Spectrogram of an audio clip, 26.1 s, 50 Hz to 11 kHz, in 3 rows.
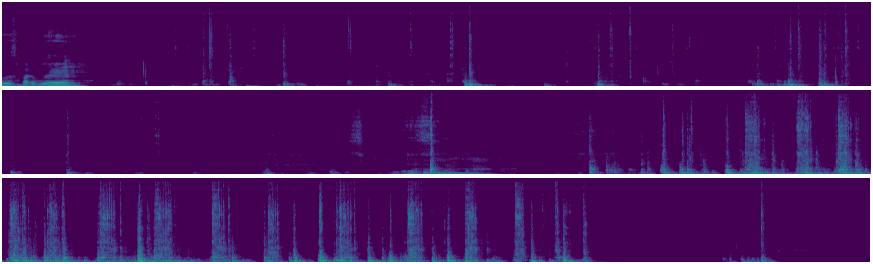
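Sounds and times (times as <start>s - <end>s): ratchet wrench clicking: 16.1s - 23.0s.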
